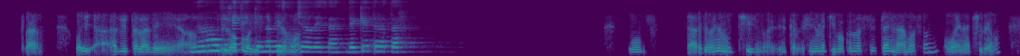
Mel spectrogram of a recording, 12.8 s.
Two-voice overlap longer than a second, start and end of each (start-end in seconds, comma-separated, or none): 2.4-3.8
